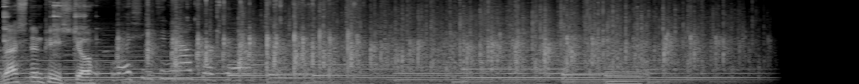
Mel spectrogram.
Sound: applause

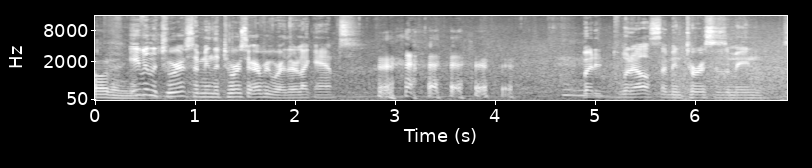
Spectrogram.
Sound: laughter

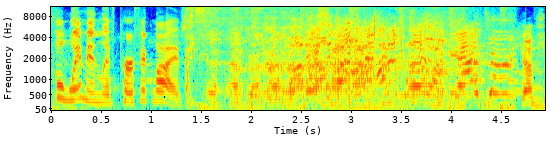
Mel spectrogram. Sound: laughter

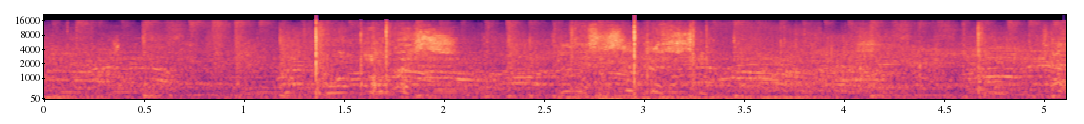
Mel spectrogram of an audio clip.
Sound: grunts

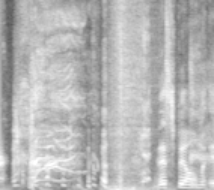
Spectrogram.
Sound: all laughing

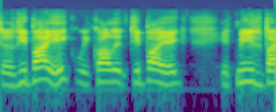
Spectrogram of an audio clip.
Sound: speaking foreign language

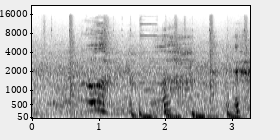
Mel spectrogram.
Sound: groans

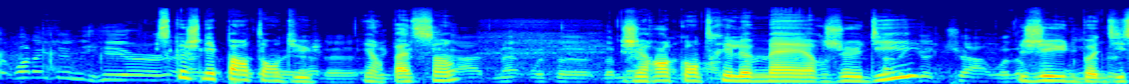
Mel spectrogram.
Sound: applause

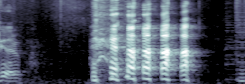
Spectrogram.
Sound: laughs

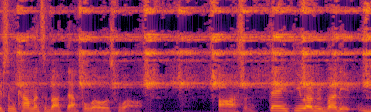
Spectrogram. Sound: bells jingling

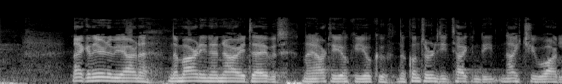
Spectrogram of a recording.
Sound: speaking in foreign language

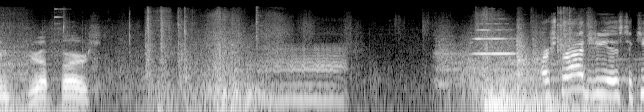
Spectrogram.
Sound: cow moos

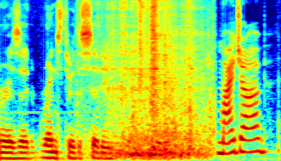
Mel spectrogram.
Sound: sound of cart rolling on concrete

